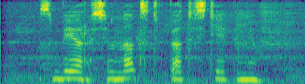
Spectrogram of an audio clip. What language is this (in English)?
Russian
